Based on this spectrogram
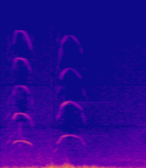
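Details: Black oystercatchers, parents with recently hatched chicks at Hopkins Beach, Pacific Grove, near harbor seals, give two sharp, piercing whistled notes, each slightly arched in pitch, about half a second apart, over a low rumble of wind and surf.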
